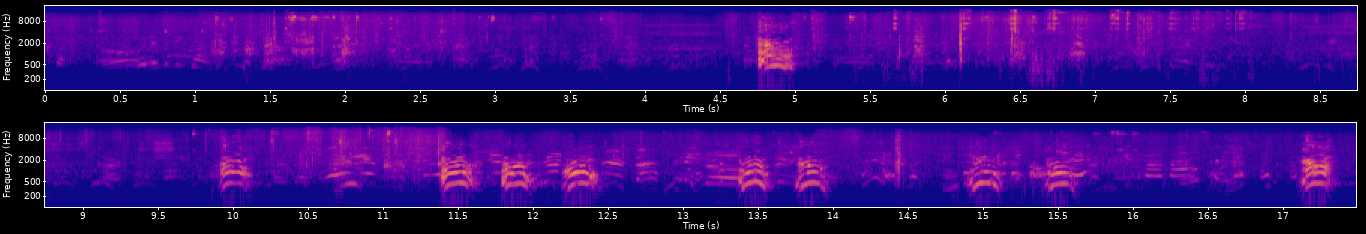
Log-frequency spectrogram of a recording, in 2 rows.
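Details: Several of 18 Basset Hounds on a pack walk at Belwade Farm, Dess, Aboyne, Scotland, 10 August 2014. Talking and rustling come first, then an isolated bark, then a long run of deep, resonant barks and bays from several dogs.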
